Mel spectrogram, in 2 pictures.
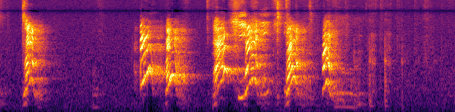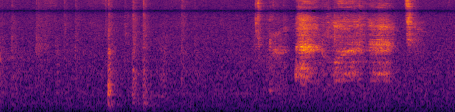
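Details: Belgian Malinois puppy barking in quick bursts, several sharp yaps clustered between one and four seconds, then softer, scattered barks later on, in a quiet indoor space.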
